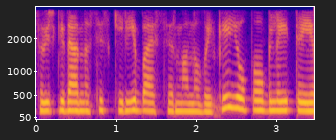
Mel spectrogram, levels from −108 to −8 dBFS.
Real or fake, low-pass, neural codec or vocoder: fake; 3.6 kHz; codec, 44.1 kHz, 2.6 kbps, SNAC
